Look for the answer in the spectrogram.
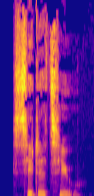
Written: sedativ

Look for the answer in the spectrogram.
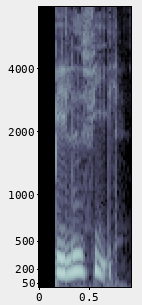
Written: billedfil

